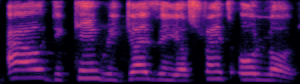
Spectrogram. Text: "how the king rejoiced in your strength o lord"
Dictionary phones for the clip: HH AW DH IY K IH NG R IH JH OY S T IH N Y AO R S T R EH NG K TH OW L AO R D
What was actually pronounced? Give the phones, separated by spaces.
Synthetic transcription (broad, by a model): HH AW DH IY K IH NG R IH JH OY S IH N Y AO S T R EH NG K T OW L AO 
